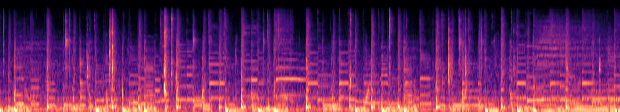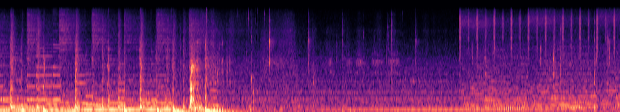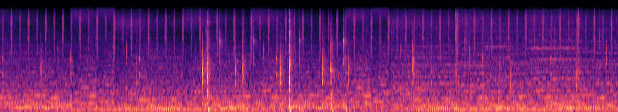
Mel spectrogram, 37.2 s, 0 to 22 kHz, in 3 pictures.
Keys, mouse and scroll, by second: 2.3 space, 2.7 click, 2.8 space, 3.8-37.1 shift+drag.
